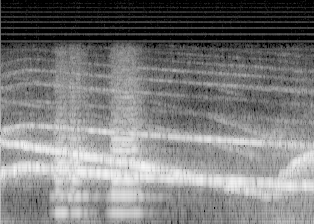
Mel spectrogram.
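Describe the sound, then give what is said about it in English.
A loud fire truck siren wails steadily with two short horn blasts near the start, its pitch sliding downward as the truck comes down past a studio, with no talking over it. “Because, I mean, oh, there's another fire truck coming down past the studio here, so I don't know.”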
